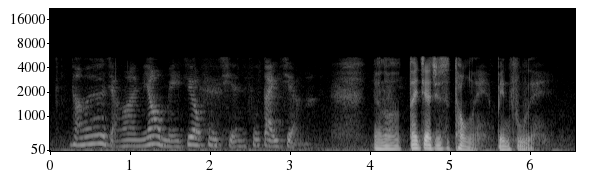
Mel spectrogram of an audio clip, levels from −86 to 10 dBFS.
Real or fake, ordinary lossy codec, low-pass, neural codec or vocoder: real; none; 5.4 kHz; none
